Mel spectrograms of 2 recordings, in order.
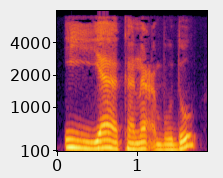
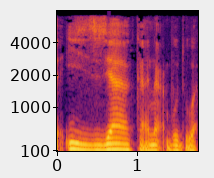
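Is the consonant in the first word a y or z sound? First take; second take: y; z. First: The first word has a y sound in it. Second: The first word has a z sound in it. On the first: The speaker calls it right. "Tekan Y" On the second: The speaker calls it wrong. "ada Z-nya. Dan itu keliru"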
